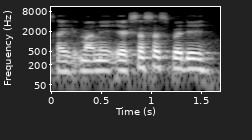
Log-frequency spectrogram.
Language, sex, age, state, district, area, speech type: Bodo, male, 45-60, Assam, Kokrajhar, rural, spontaneous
